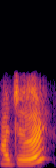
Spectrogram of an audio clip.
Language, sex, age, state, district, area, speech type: Nepali, female, 18-30, West Bengal, Jalpaiguri, urban, conversation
